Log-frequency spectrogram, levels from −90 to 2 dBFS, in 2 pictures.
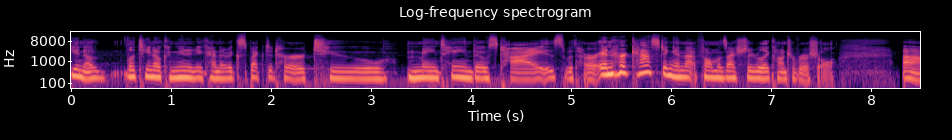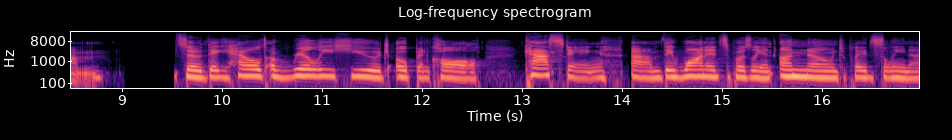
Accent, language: American, English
